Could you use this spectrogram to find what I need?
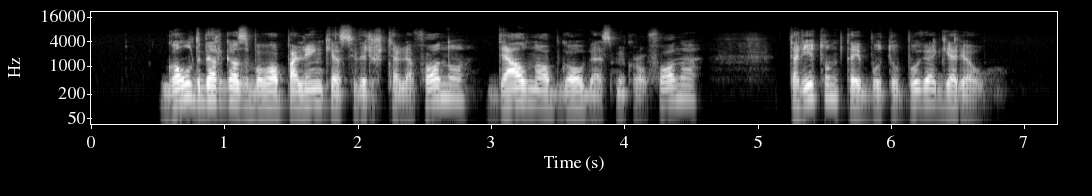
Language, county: Lithuanian, Alytus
